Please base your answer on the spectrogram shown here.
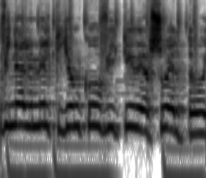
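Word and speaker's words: Coffey: de Kink, el gigante John Coffee, como la bebida. Pero no se escribe igual.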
